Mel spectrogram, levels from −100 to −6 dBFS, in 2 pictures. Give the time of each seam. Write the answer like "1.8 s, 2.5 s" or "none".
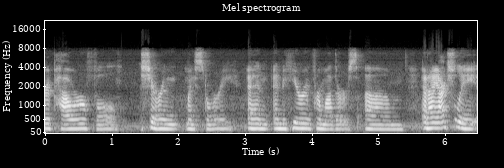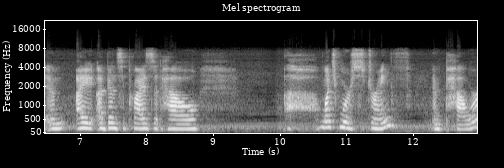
1.2 s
